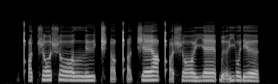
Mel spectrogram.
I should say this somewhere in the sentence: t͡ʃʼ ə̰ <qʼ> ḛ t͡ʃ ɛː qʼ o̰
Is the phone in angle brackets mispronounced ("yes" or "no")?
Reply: no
